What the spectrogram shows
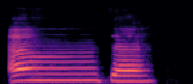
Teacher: Dia kata ifat ni tersembunyi. So nun tu nak sembunyi dekat ta tu senang sebab dia dah memang makhraj pun dekat sangat. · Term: dengung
